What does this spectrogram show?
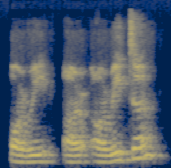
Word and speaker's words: Orita: Orita, Orita. You said it right the first time when you introduced me. Orieta, right? Yes, Okay, good.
